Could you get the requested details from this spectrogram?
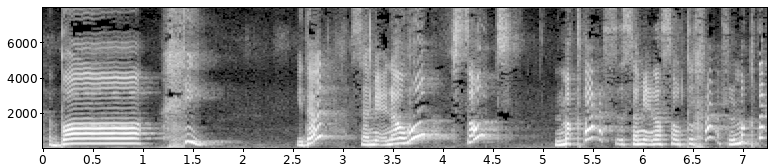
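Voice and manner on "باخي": با stretched very long, then a short خي; syllable by syllable. Shown as a demonstration. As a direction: hold با slowly, pause, then خي. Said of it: "ركزوا جيدا".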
